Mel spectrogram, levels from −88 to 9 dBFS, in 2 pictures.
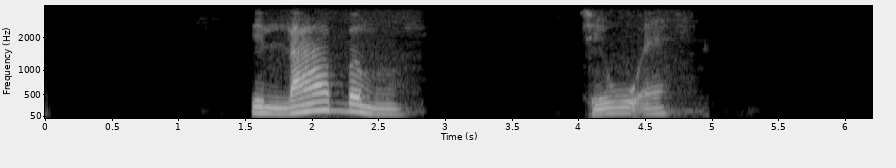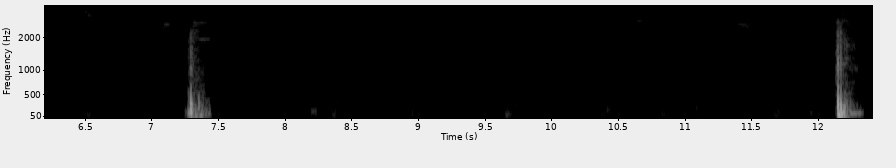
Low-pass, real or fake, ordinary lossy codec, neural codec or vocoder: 3.6 kHz; real; Opus, 24 kbps; none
